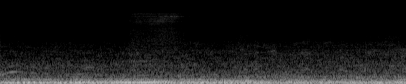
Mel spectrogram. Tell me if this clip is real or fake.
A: fake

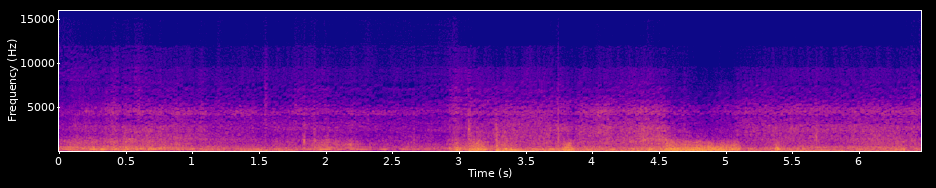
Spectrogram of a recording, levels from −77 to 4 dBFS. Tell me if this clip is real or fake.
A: fake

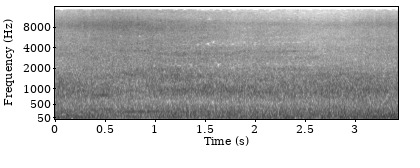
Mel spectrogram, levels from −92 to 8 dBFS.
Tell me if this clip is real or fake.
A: real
